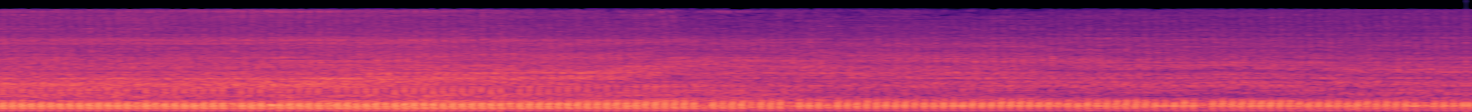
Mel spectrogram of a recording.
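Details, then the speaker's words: Renovated Troy-Bilt Horse tiller small engine, throttle moved up to fast: crisp, rapid, evenly spaced firing beat held steady with no misses or rattles, running healthy. "we can uh there's our control put her up into fast here there fast [Music] and there she goes"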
